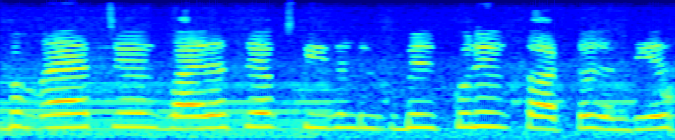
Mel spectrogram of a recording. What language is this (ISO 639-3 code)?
pan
